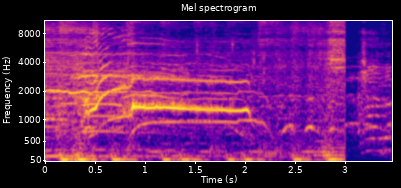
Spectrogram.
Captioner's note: crowd screams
